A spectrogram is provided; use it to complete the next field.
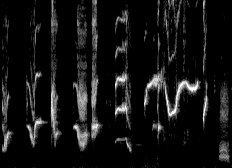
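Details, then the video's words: Asian pied starling song meant to spur caged birds into singing: scattered harsh chirps and slurred notes, then a long wavering whistle rising and falling, closing with a low nasal squawk. "Pancingan Jalak Suren Ocehan Suara Burung"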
